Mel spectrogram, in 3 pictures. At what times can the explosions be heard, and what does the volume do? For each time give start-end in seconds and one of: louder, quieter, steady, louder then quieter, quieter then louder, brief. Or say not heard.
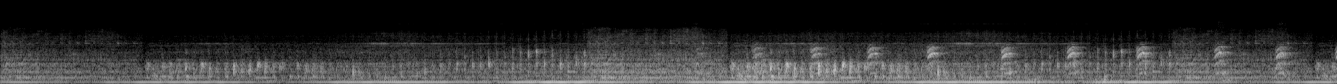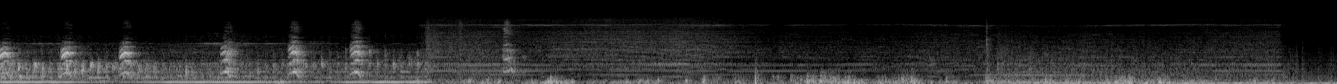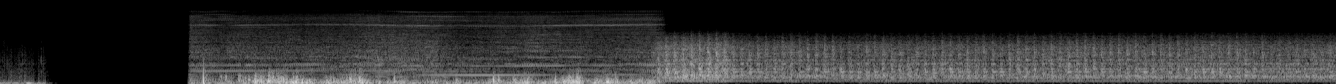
17.6-18.5 brief
23.2-27.2 quieter.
